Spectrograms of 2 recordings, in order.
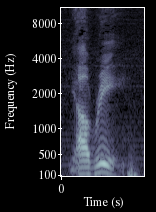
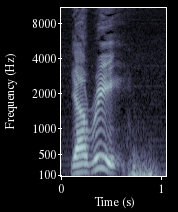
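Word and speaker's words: ירא: let's put that together it's pronounced from right to left yah remember the sawai why a ya re and so what does it mean yari well look at that you're already reading hebrew yari the work of the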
